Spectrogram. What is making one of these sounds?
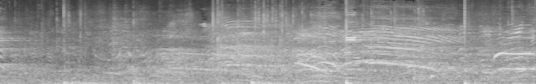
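A volleyball is hit with a loud slap.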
